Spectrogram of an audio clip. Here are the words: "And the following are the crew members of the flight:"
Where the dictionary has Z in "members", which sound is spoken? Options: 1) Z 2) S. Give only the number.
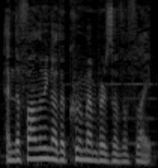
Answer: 1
